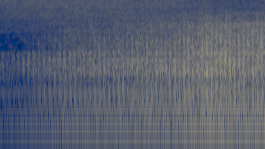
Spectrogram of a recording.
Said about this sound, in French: mais il fait du bruit cet avion, comment ça se fait ? C'est parce que c'est un avion à hélice.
